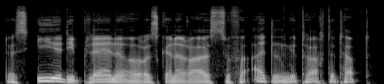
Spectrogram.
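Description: A man voicing a powerful, scheming old cardinal who speaks slowly and probingly. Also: fairly low pitch, vocal fry, dry recording, clean studio sound. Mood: stern. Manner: slow, measured, probing.

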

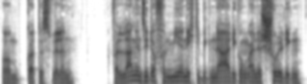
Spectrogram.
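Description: A man's voice: medium pitch, steady tone, moderate pace, darkish tone, dry recording, close to an everyday voice. A man playing a stern state prosecutor who argues with dry firmness and feverish rhetoric. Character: stern, bitter male state prosecutor, fervent.

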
